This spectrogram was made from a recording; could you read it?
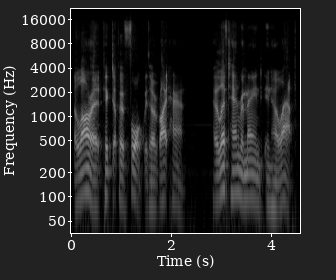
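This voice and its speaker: A man narrating dramatic fiction from a script in a measured, solemn manner. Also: sits low, faint music behind. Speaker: audiobook narrator.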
